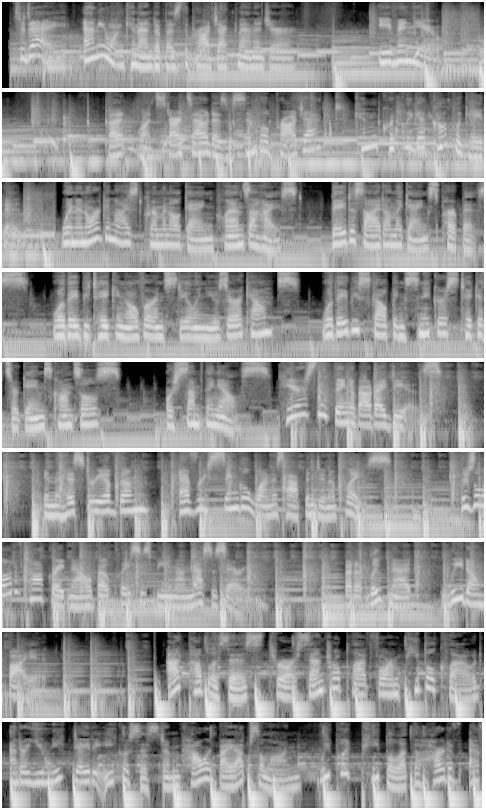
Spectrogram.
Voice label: American voice corporate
